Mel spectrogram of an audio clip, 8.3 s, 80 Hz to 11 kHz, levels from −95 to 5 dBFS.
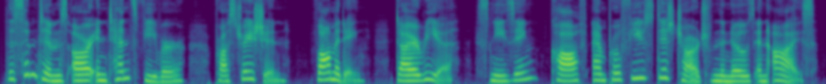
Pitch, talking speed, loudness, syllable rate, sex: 240 Hz, 130 wpm, -18 LUFS, 4.8 syllables/s, female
